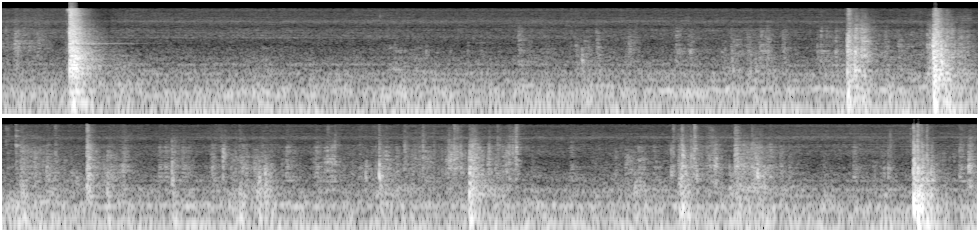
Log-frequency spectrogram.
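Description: Metal spoon knocking against a stainless steel pot while stirring thick mashed potatoes: one sharp clink just after the start, then several scattered knocks in the second half, over a steady low hum.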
